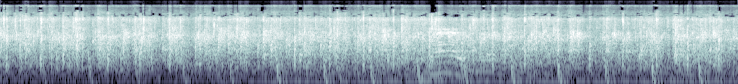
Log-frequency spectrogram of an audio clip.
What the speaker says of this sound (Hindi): ताली बजाए, आपके बजाओ।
